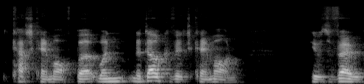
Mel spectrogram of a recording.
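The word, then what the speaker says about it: Nedeljković: How do you pronounce it, Ray? Nedeljkovic.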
